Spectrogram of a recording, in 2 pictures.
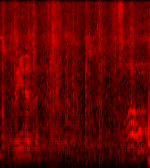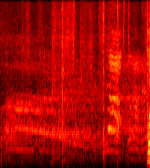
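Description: A man's long drawn-out call from the arena, held for about two seconds while sliding slowly down in pitch, quieter than the commentary. Faint bare-foot thuds and slaps on the tatami mat come and go as the karate fighters move.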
